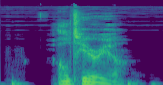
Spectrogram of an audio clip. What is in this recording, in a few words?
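"ulterior", Australian English; pronunciations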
